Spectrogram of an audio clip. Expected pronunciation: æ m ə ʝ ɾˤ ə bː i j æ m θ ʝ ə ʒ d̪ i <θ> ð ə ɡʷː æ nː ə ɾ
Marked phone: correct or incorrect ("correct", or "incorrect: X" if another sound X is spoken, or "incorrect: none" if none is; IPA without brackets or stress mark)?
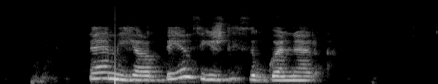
correct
